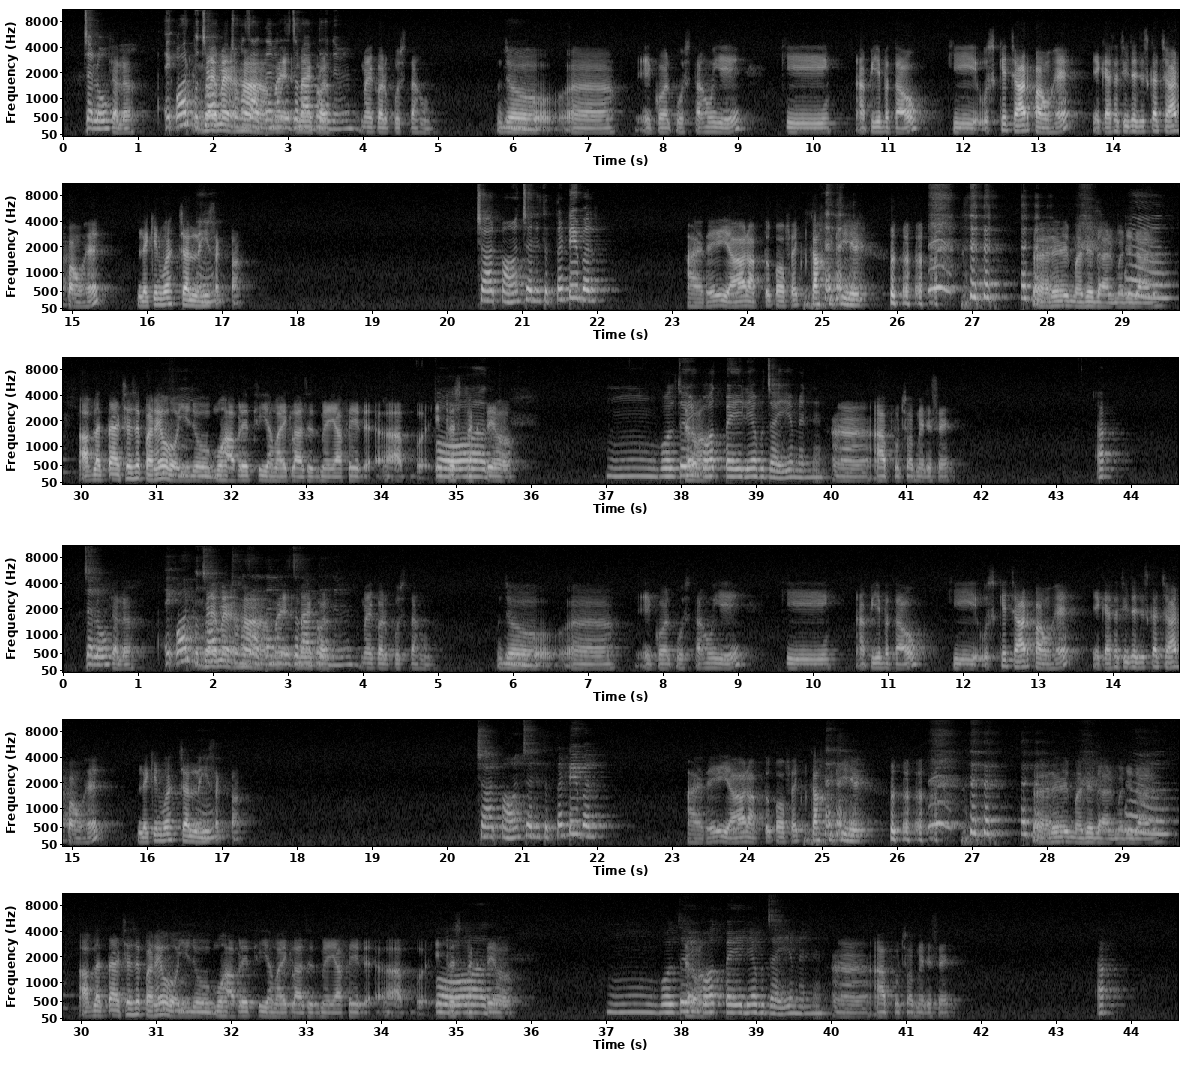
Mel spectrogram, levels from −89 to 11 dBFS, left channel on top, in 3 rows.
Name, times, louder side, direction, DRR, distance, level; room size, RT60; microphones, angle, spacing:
voice 1, 0.3-0.6 1.4-3.9 5.9-6.4 16.6-16.9 20.4-22.0 24.8-25.5 26.4-27.3 27.6-28.1 28.4-28.6 29.0-29.6 31.1-31.9 34.0-34.1 34.7-35.4 37.0-39.9 43.6-43.7, left 4 dB, 70° left, 0.8 m, -27 dB
voice 2, 1.7-3.6 4.0-4.9 5.8-7.4 7.7-9.1 9.6-10.3 10.6-11.4 11.9-13.5 13.7-15.4 15.9-17.3 23.2-25.6 25.9-26.5 27.8-29.5 30.0-35.7 38.1-38.4 40.0-41.6, left 5 dB, 35° left, 0.3 m, -26 dB
14.5 x 6.9 x 5.7 m
head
